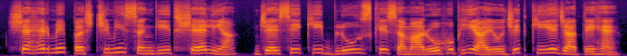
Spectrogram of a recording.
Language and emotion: Hindi, neutral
